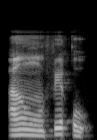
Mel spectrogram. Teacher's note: ന നാവിൻ്റെ അറ്റം മേലെ മുൻപല്ലിൻ്റെ മോണയിലാണ്. ഫ മേലെ മുൻപല്ലിൻ്റെ താഴ്ഭാഗം, താഴെ ചുണ്ടിൻ്റെ പള്ളയിൽ. ഖ നാവിൻ്റെ ആരംഭം മേലെ അണ്ണാക്കിൽ.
